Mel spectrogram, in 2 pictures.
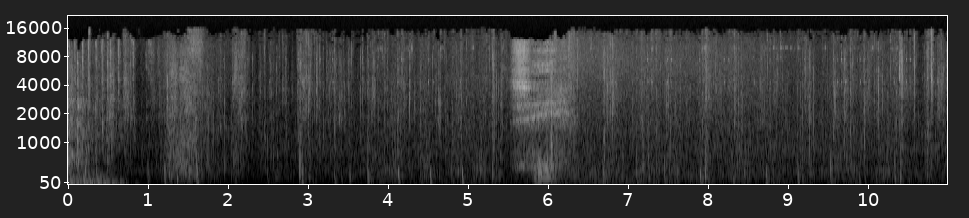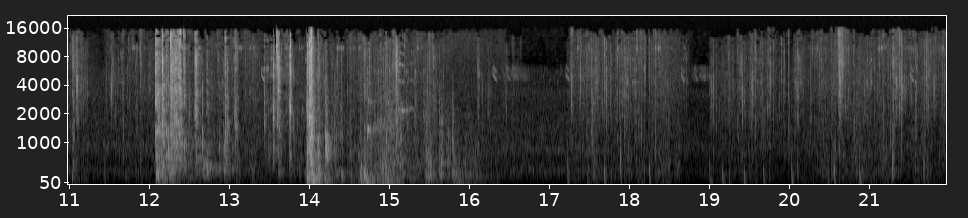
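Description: Footsteps scuff on pavement.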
